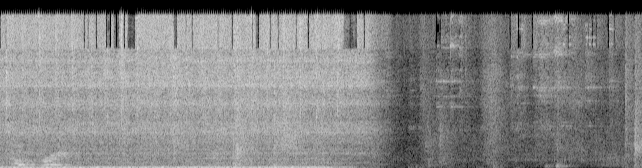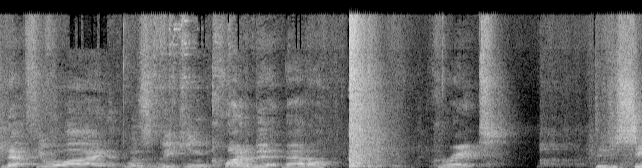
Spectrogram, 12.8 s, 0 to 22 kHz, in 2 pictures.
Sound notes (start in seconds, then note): 0.0 engines idles & stops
